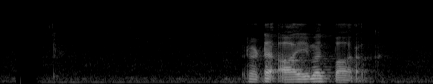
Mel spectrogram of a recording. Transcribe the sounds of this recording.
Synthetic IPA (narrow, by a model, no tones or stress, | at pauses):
ɾɐʈɐʔaːjimɐd̪̚paːɾɐ̰k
